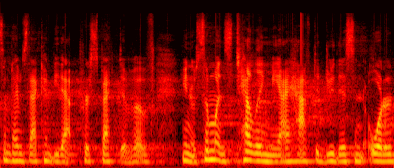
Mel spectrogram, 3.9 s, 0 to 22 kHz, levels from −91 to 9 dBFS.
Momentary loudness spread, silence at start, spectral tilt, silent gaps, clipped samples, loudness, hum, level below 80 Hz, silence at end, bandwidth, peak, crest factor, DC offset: 8 LU; 0 s; -5.5 dB/octave; none; under 0.1%; -28 LUFS; none; -74 dBFS; 0 s; 16 kHz; -4 dBFS; 24 dB; under 0.1%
